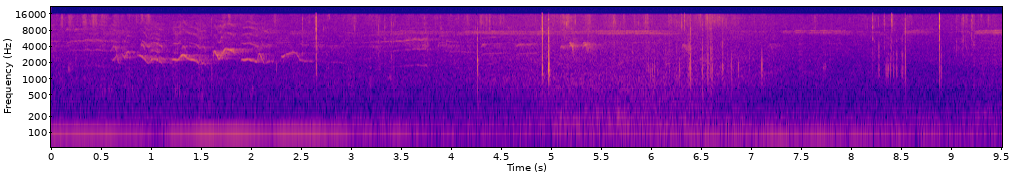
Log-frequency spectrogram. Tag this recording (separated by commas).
tweeting, tweet, Bird vocalization, Bird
